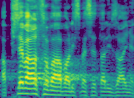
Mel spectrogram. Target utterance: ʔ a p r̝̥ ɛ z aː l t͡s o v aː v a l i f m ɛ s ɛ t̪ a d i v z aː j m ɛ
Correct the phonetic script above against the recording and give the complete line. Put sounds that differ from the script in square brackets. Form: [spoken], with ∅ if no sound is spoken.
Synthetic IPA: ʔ a p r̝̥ ɛ [v] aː l t͡s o v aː v a l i [s] m ɛ s ɛ t̪ a d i v z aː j m ɛ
